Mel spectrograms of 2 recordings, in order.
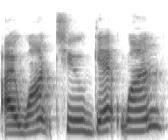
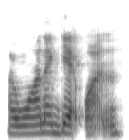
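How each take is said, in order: First: Each word of 'want to' is said separately. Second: 'Want to' blends together into 'wanna'. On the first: "instead of I want to get one" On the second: "is typically I wanna"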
